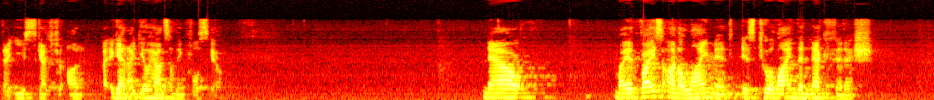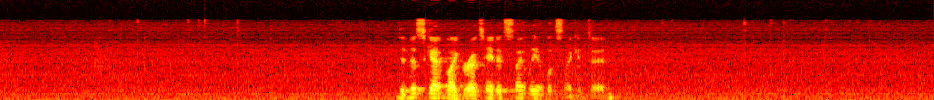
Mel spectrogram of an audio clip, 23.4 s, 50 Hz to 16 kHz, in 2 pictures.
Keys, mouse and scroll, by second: 1.9-4.0 shift+drag, 4.0-4.8 scroll down 1, 4.8-8.6 drag, 8.6-9.3 shift+scroll down 1, 9.3 shift+click, 10.5-11.1 shift+scroll down 1, 11.1-13.6 shift+drag, 13.6-14.1 alt+scroll up 1, 14.7-17.6 shift+scroll up 2, 19.9-21.4 drag, 21.4 z, 22.0 ctrl+z.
